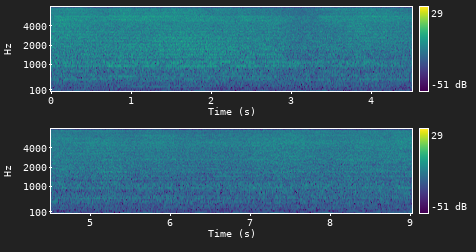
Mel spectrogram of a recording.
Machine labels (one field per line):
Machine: fan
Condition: abnormal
